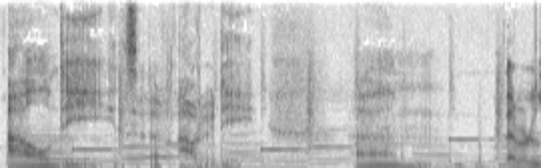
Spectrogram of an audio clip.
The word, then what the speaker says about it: Aldi: It's actually a German supermarket, but its name is Aldi. And I remember one of my friends would always pronounce this Arudi.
